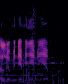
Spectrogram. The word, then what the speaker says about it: aluminium: Hey, Vermi, do you have the way the British say it, aluminium?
